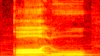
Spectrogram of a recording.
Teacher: قا الف مدہ، قاف کو موٹا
